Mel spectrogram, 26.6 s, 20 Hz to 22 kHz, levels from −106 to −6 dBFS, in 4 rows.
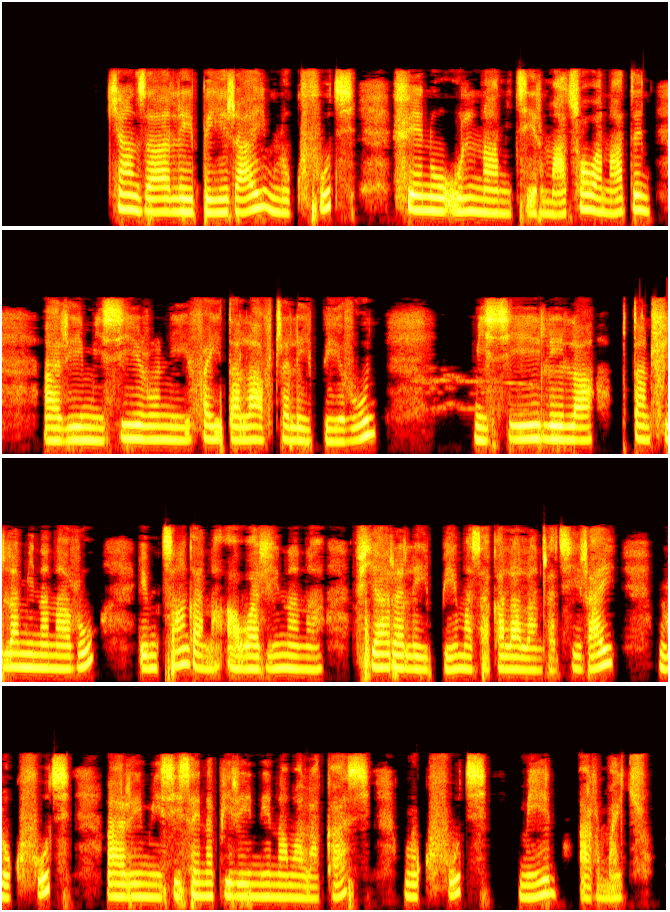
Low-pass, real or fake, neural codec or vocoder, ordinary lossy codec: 7.2 kHz; real; none; AAC, 48 kbps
